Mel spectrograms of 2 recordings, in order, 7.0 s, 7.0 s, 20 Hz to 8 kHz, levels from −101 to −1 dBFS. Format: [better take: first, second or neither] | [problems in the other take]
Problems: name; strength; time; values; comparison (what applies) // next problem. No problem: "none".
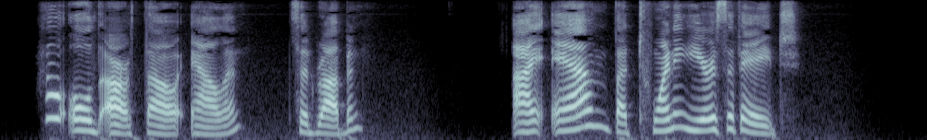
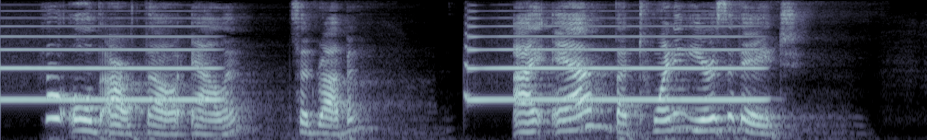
first | background sound (Trumpet); 1 dB below the speech // room echo; dies away in 0.6 s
